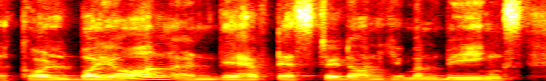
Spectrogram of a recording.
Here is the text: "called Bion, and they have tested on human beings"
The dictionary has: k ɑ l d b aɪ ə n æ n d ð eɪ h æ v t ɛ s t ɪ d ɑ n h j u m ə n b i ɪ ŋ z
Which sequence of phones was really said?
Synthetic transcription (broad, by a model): k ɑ l d b aɪ ə n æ n d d eɪ h æ v t ɛ s t ɪ d ɑ n h j u m ə n b i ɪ ŋ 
